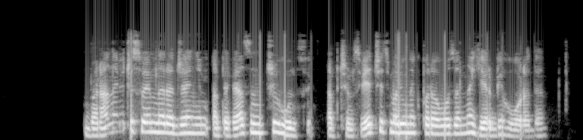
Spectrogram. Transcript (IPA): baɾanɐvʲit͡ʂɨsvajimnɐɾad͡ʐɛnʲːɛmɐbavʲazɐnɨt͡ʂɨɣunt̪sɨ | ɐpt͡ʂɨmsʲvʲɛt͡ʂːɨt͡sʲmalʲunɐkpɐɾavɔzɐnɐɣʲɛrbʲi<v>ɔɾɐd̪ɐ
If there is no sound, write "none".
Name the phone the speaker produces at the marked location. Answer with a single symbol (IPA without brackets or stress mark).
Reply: ɣ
